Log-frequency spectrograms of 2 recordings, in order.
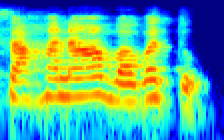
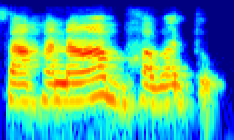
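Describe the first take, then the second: First: The syllable is said with a soft v sound. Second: The syllable is said with an aspirated bh sound. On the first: The speaker calls it right. "It is Sahana Vavatu" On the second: The speaker calls it wrong. "It's not Sahana Bhavatu"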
